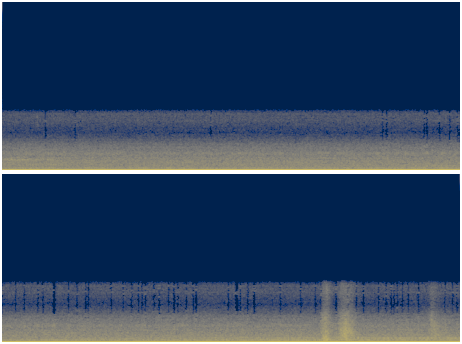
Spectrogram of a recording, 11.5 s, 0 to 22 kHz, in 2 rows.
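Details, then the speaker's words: Heathkit SB-1000 amplifier powered up via variac, tube removed, fuses and switch bypassed: constant deep hum with smooth, even fan rush, no rubbing or rattle; cooling fan running normally. "Fans turning. I hate [Music] this. Everything's working good. Everything's holding up."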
